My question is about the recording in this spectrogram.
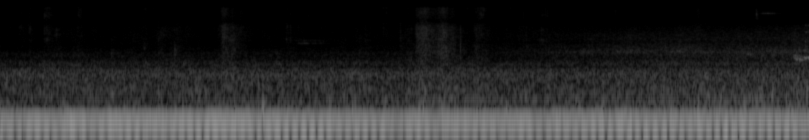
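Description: A steady low hum of room background noise, with a few faint soft rustles.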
